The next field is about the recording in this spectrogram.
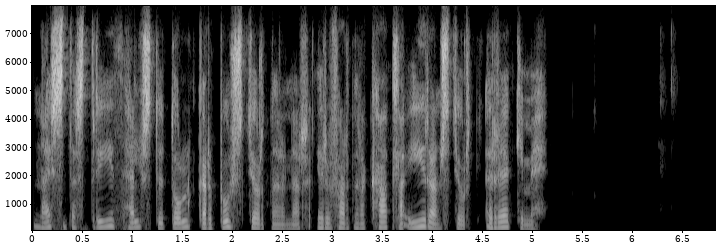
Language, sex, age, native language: Icelandic, female, 40-49, Icelandic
